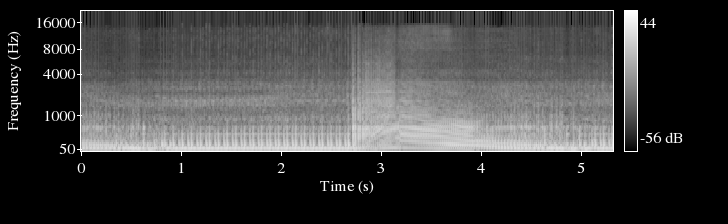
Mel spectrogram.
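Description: A Yamaha MT-07 with an Akrapovic carbon exhaust and the baffle removed idles with a loud, raspy burble. It then revs sharply, the pitch rising and falling back, heard up close.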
